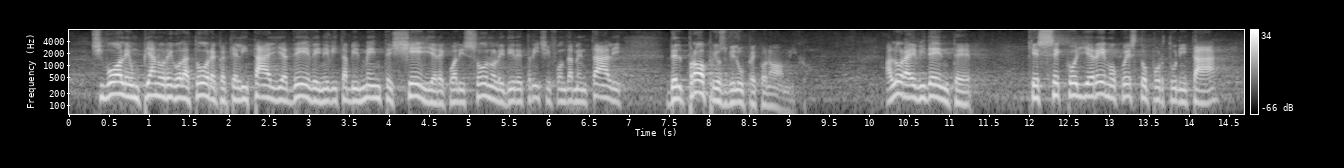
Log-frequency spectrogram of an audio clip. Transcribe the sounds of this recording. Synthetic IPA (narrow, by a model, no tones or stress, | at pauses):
t͡ʃivwɔːleumpjaːnoɾeɡolat̪oːɾeperkelit̪aʎjad̪ɛːveinevit̪abilment̪eʃeʎːeɾekwaːlisoːnoled̪iɾet̪ːɾiːt͡ʃifond̪ament̪aːli | d̪elpɾɔːpɾjozvilupːoekonɔ̰ːmiko̥ | alːoːɾaɛvid̪ɛnt̪e | k̟esekːoʎːeɾeːmokwest̪eopːort̪unit̪a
